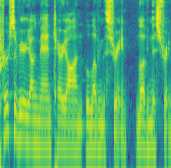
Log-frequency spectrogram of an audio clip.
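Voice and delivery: ordinary delivery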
